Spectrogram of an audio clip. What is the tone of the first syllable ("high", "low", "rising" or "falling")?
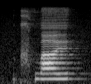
high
